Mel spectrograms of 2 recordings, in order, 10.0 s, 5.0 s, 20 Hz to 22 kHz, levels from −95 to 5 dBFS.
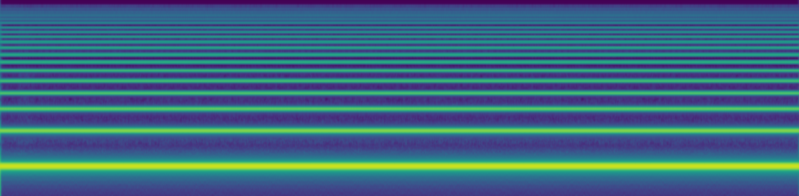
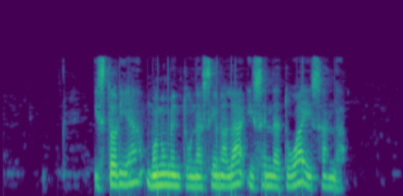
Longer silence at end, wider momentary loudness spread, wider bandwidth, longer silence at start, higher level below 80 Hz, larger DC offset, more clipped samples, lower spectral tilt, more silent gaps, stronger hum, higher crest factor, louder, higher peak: second, 0 s vs 0.75 s; second, 0 LU vs 9 LU; first, 16.5 kHz vs 8 kHz; second, 0 s vs 1.2 s; second, under -90 dBFS vs -58 dBFS; neither; neither; second, 5 dB/octave vs -5 dB/octave; neither; neither; second, 0 dB vs 18 dB; first, -5 LUFS vs -23 LUFS; about the same, -4 dBFS vs -6 dBFS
